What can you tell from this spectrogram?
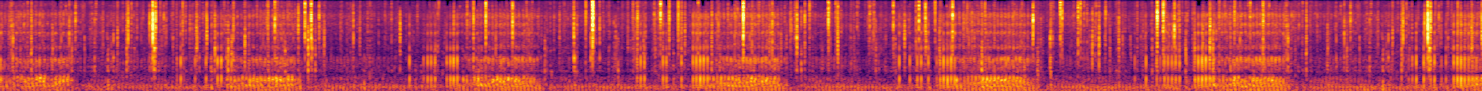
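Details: Cat purring by a crackling fireplace: a deep, steady rumble swelling and fading in slow breaths about every two and a half seconds, with frequent dry crackles and pops from the fire throughout.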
